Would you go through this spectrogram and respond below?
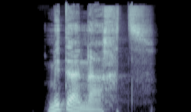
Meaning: at midnight
- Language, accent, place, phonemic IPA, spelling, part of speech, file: German, Germany, Berlin, /ˈmɪtɐnaχts/, mitternachts, adverb, De-mitternachts.ogg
